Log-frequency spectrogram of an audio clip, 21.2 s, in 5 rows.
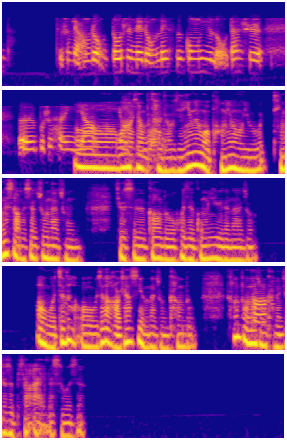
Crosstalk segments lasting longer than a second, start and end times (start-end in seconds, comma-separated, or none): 5.3-6.7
